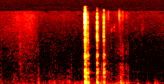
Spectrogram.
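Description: Handling noise from a small flexible tripod's legs being squeezed in the hand: a quick run of three or four small clicks about a second in, against near silence.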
